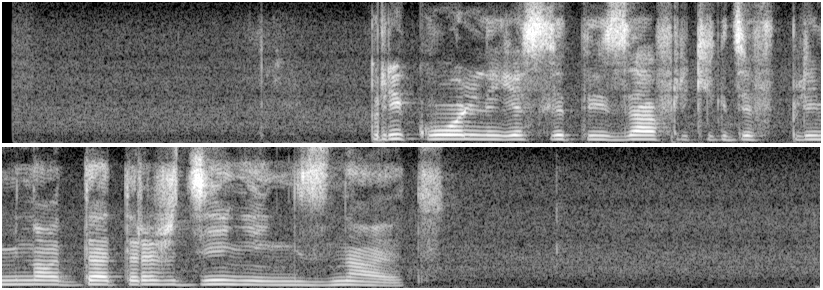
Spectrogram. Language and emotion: Russian, neutral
